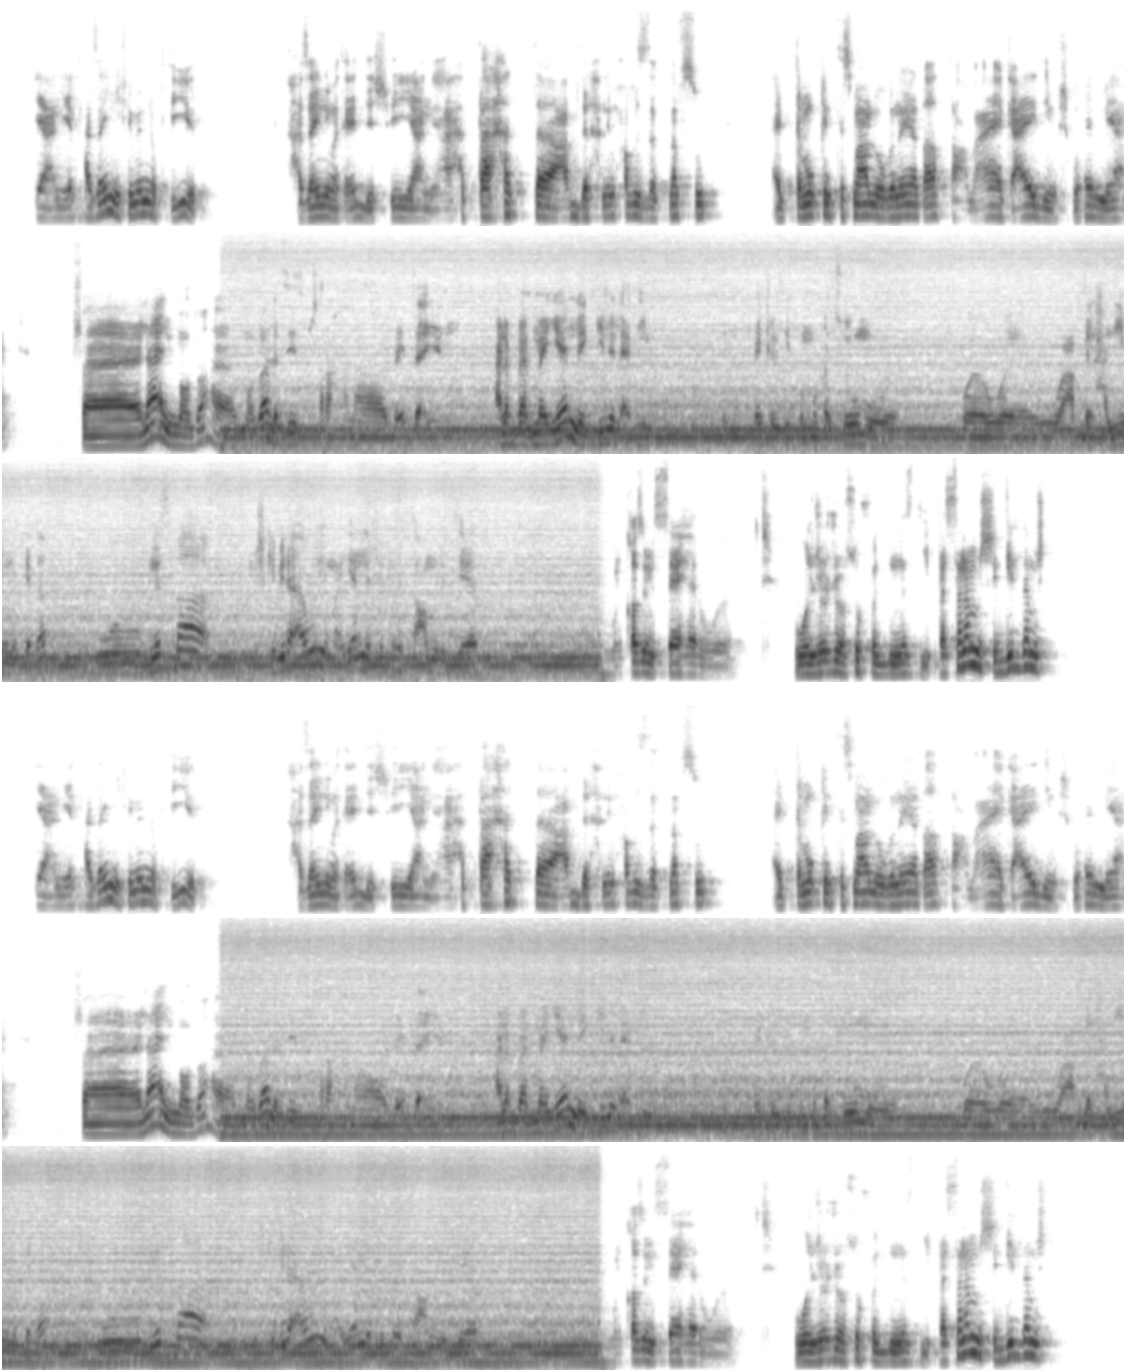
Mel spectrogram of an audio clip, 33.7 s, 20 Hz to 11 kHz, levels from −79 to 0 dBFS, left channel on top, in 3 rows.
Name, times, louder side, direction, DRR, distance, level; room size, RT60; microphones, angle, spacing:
voice 1, 0.3-2.0 2.9-7.0 7.7-11.3 12.0-15.8 16.1-17.8 18.4-20.2 20.8-22.9 23.4-24.5 24.9-29.7 30.0-32.9, left 3 dB, 55° left, 0.9 m, -29 dB
sound 1, 13.4-28.4, right 1 dB, 30° right, 1.5 m, -30 dB
25.5 x 8.7 x 3.7 m
head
